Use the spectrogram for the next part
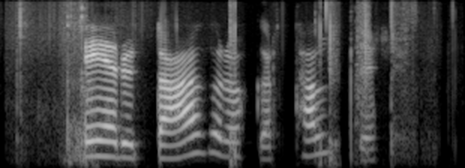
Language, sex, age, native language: Icelandic, female, 9, Icelandic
